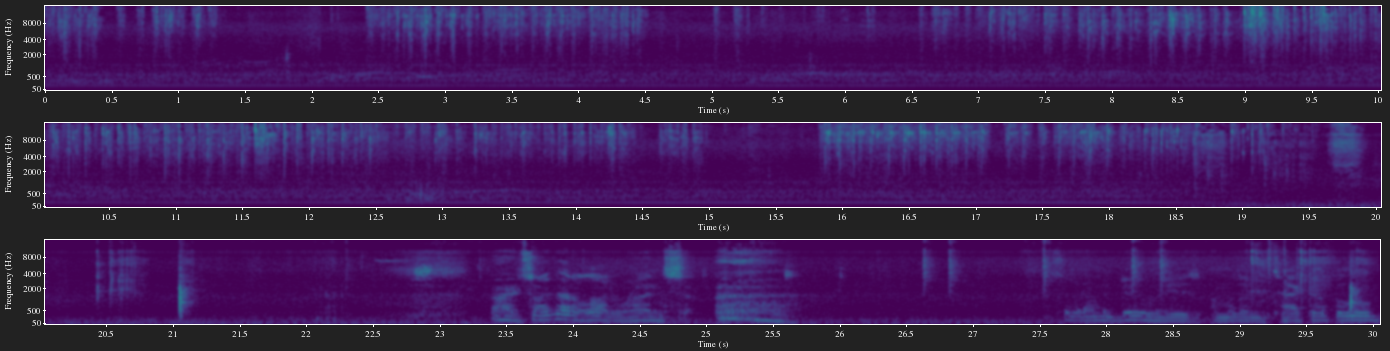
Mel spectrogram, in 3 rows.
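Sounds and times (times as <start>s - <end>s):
spray can rattle ball clicks: 0.0s - 1.3s, 2.4s - 5.4s, 6.2s - 15.0s, 15.8s - 19.6s, 28.2s - 30.0s
spray hiss: 19.6s - 20.0s.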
